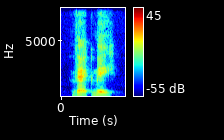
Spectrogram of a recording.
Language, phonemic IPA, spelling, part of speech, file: Dutch, /ˈwɛrᵊk ˈme/, werk mee, verb, Nl-werk mee.ogg
- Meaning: inflection of meewerken: 1. first-person singular present indicative 2. second-person singular present indicative 3. imperative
